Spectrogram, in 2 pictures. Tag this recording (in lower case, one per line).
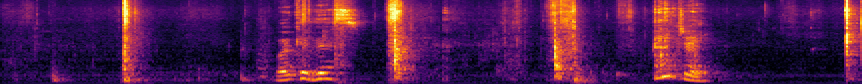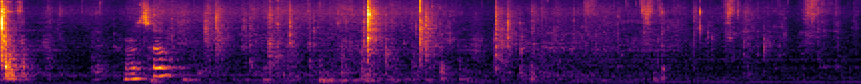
speech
